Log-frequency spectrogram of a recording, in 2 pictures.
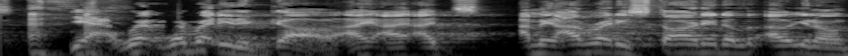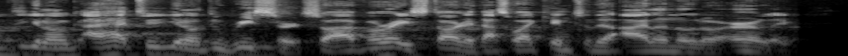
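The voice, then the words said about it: New York accent. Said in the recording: “we hear your New York accent”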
